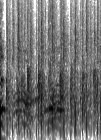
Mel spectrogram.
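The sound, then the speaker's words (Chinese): A studio audience of the show 金钱爆 welcomes the on-site guest, technical analyst Du Jinlong, with steady, dense clapping that stays loud and even for about two seconds, with some voices faintly mixed into the applause. “为什么掌声如雷呢？”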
